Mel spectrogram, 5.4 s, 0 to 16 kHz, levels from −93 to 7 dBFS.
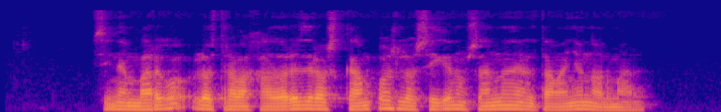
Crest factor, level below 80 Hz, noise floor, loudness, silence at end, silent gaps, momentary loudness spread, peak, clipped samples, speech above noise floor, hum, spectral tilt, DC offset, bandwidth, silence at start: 16 dB; -46 dBFS; -72 dBFS; -23 LUFS; 0.55 s; none; 7 LU; -6 dBFS; under 0.1%; 49 dB; none; -8.5 dB/octave; under 0.1%; 11 kHz; 0.7 s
